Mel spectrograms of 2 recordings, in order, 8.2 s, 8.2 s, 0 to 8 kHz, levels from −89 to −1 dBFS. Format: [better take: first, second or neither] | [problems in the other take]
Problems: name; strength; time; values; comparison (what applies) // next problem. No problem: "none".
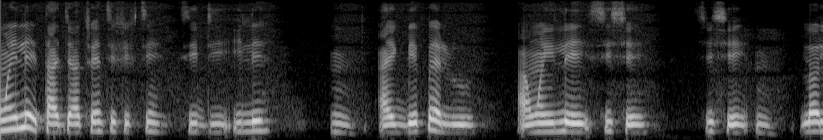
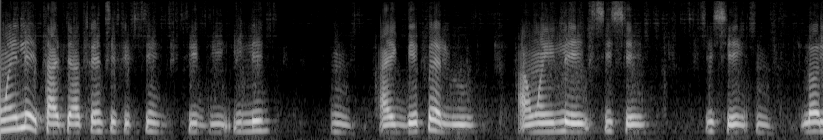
first | noise reduction (neural separator model SepFormer DNS4)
